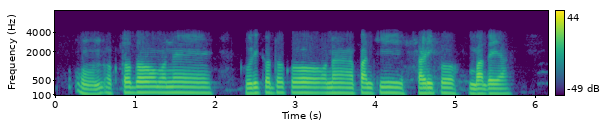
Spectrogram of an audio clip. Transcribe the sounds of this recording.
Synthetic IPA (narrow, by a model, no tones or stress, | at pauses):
unɔkt̪ɔd̪ɔmanɛ | kuɽikɔd̪ɔkɔːnapaɲt͡ʃisaɽikɔbãd̪ɛja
